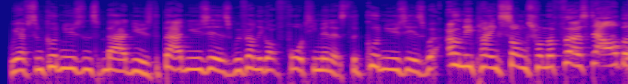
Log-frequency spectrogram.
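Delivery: rock-star announcement. Retold or imitated. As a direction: tease the crowd from the stage. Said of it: "the singer, was like".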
